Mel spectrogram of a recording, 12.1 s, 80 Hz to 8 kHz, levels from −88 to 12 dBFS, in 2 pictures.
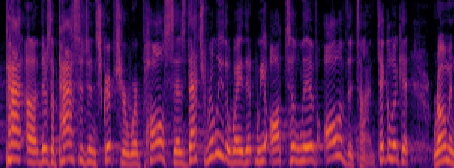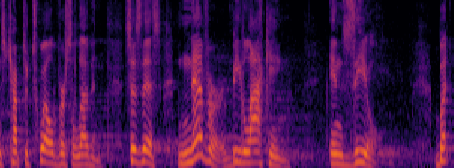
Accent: American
